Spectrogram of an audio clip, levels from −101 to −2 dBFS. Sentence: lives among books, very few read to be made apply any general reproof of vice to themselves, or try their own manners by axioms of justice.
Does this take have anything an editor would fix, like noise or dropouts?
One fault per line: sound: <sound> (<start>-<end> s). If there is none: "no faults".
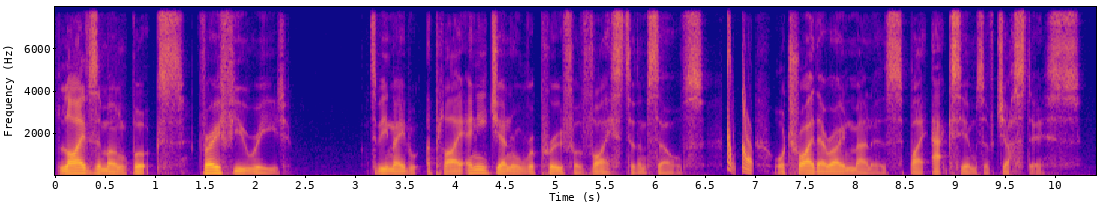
sound: chirp (6.7-7.0 s)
